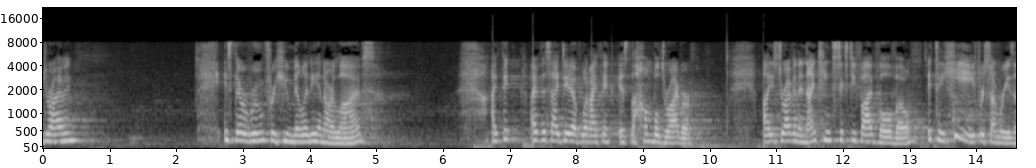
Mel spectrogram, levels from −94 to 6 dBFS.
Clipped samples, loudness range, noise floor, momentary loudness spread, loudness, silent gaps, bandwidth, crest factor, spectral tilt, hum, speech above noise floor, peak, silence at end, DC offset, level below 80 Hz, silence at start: under 0.1%; 4 LU; -53 dBFS; 14 LU; -19 LUFS; none; 8.6 kHz; 18 dB; -4.5 dB/octave; none; 34 dB; -2 dBFS; 0 s; under 0.1%; -48 dBFS; 0 s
